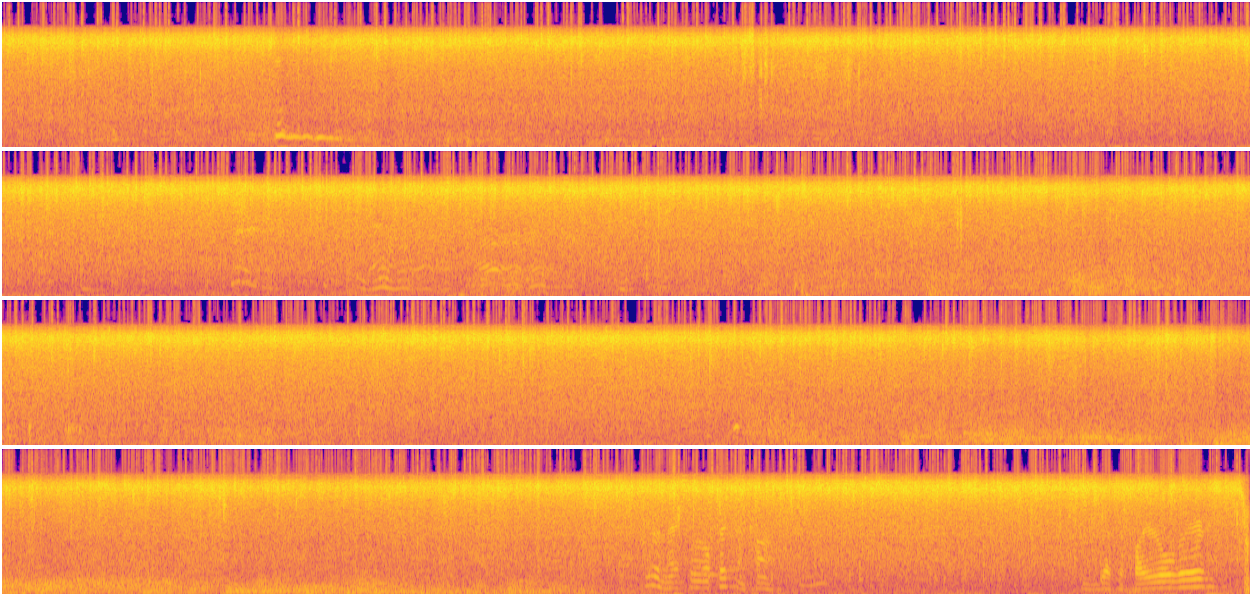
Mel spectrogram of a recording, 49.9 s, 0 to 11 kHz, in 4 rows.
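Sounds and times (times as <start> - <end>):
heavy rain pouring: 0.0 - 49.9
low rumble: 1.3 - 9.5, 14.3 - 28.8.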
